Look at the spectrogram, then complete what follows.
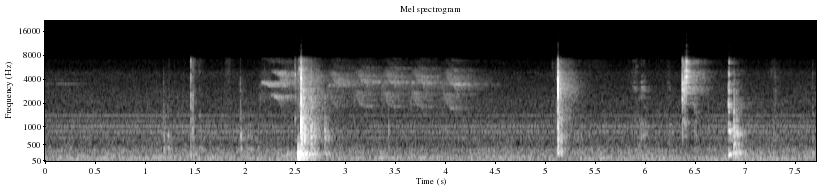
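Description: Sharp clicks and taps of small hand tools and wire while wire links are laid and hand-soldered on a perforated PCB. One loud click comes about two and a half seconds in, followed by a soft crackle lasting under two seconds, then three quieter clicks later on.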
